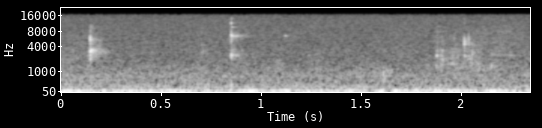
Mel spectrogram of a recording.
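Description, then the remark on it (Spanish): Quiet sipping of bitter coffee, the first sip of the day: a few soft, wet mouth clicks and small swallowing sounds spaced apart over a faint low hum, with no talking. “Así que me voy a dar el primer buchito del día.”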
